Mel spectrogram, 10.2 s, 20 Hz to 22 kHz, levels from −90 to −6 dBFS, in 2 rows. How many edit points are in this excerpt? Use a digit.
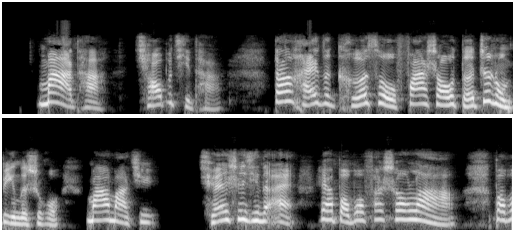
0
